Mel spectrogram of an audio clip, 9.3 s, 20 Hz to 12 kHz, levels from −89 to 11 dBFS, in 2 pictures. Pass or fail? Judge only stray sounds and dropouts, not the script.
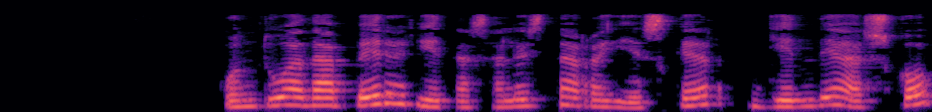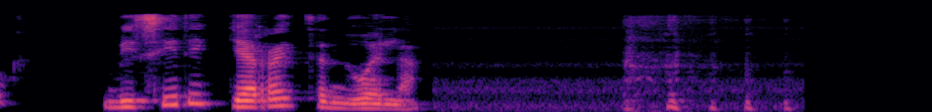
fail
